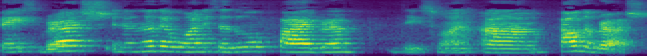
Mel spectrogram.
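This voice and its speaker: In a strong Brazilian accent, a woman talks very slowly with a fairly high pitch, ordinary pitch variation and a bright, sharp tone, with audible room echo. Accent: thick Brazilian. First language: Portuguese. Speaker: beauty vlogger. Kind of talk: product review unboxing. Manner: casual, hesitant with fillers.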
